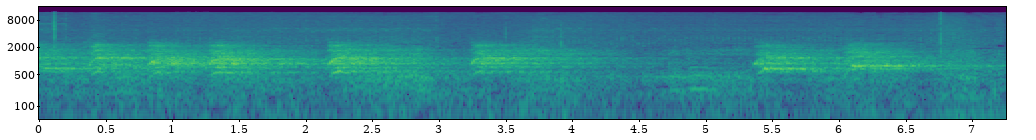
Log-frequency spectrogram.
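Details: East Siberian Laika Ahmarakan Vera, a Finnish champion, baying at a moose during a hunt: bursts of two or three hoarse, mid-pitched barks separated by short pauses, slightly distant in an outdoor setting.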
